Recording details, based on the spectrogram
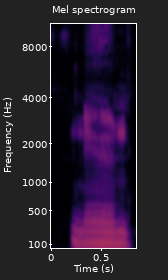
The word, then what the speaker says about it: Noon: So, Since being out here, sort of transitioning your career, working for Noon, is that am I pronouncing that right? – Yeah, that's right. – Noon? – Just like okay. – the time of day. – Like the time of day.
